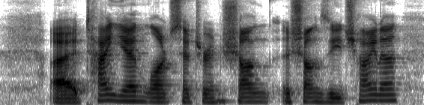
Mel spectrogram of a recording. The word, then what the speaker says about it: Taiyuan: On October 17th, China launched Long March 6A into a polar orbit from Taiyuan, yeah, I think that's pronounced Taiyan. Taiyan Launch Center in Shaanxi, China, with 18 satellites on board.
